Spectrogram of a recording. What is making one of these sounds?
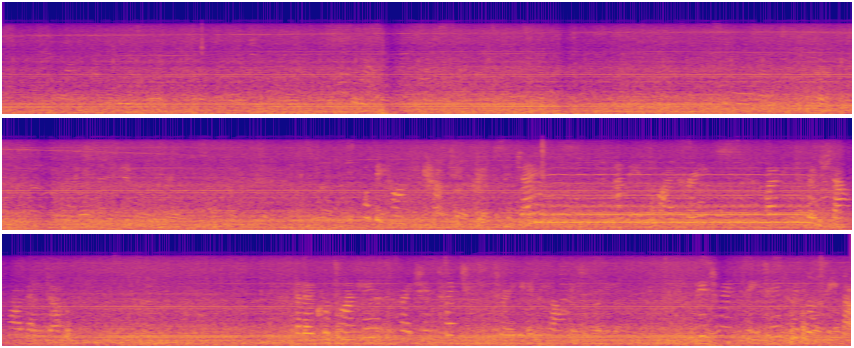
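A jet engine roars steadily from close by.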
